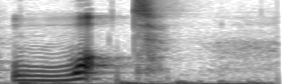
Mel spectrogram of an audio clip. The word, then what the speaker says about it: what: Another question word, what? What are you doing? This is an easy one for most people, but if you're new to this word, the H is silent. We just do w.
